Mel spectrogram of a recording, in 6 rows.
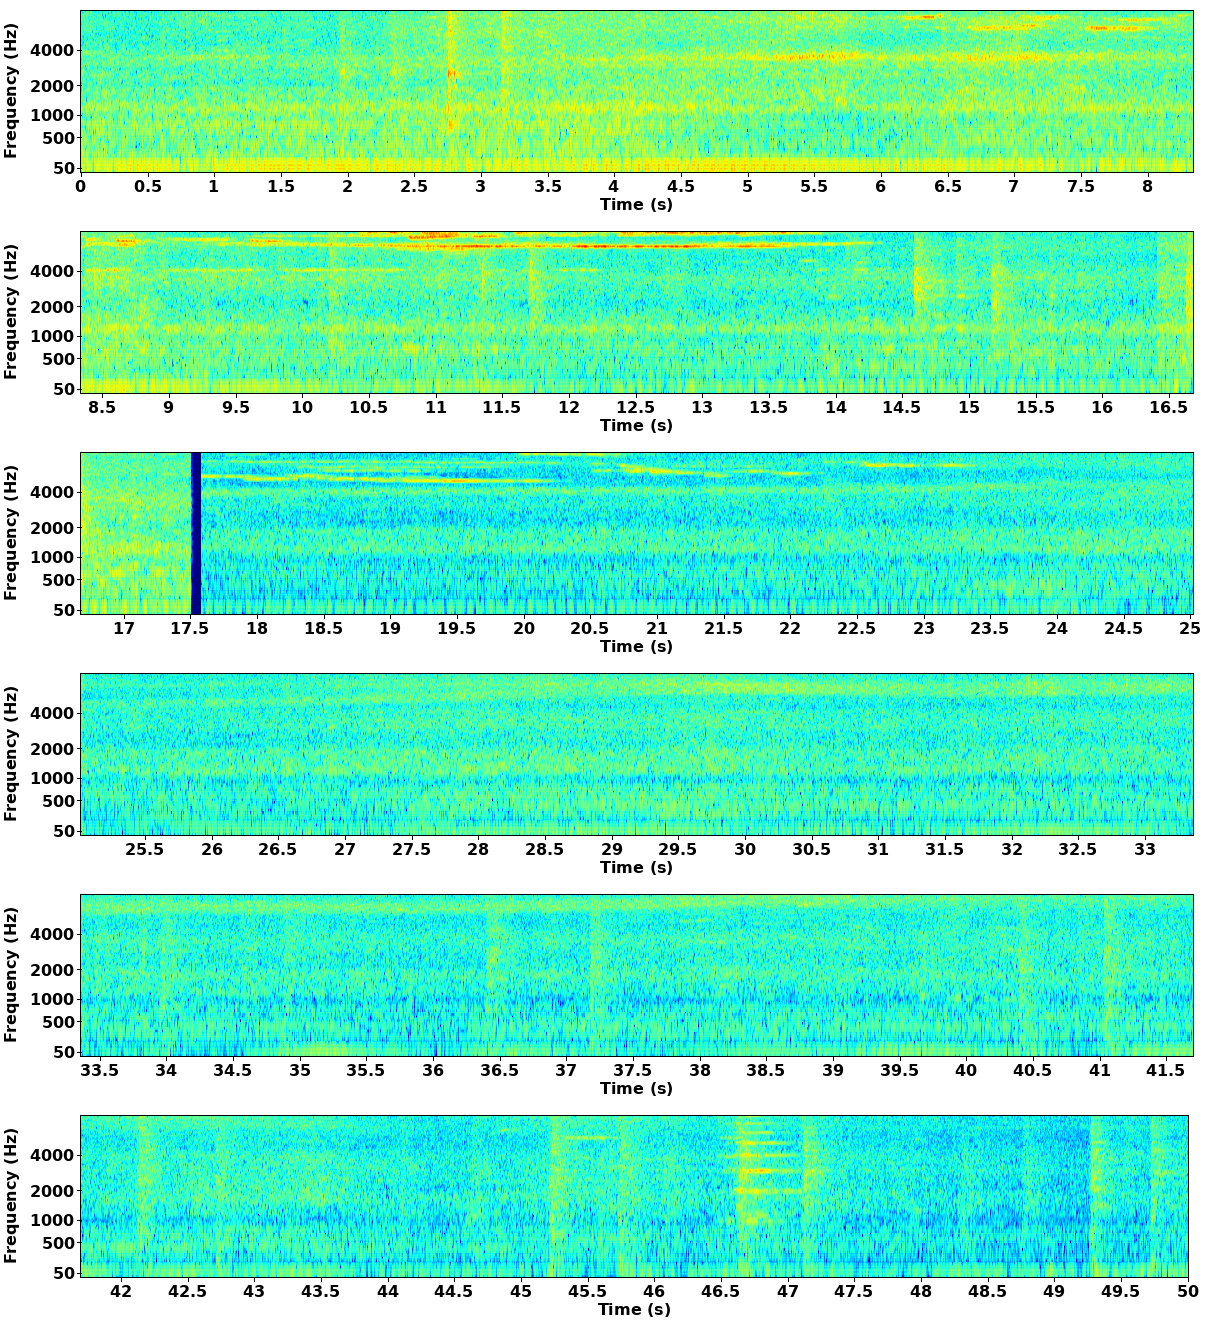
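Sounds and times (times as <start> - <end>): train wheels rumbling: 0.0 - 50.0
faint high wheel squeal: 5.0 - 14.4, 17.6 - 24.0, 44.8 - 47.4.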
